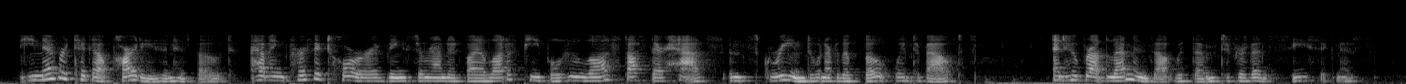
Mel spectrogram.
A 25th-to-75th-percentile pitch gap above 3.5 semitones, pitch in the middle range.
No: average, 3.1 semitones; medium, 160 Hz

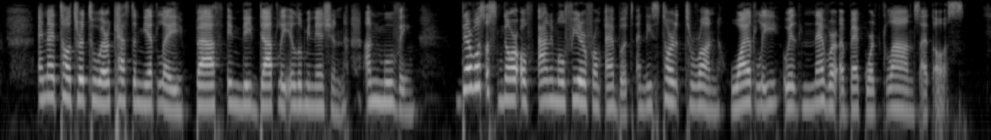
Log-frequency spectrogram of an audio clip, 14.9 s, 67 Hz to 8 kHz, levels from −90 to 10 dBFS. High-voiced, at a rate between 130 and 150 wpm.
Yes: high, 220 Hz; average, 145 wpm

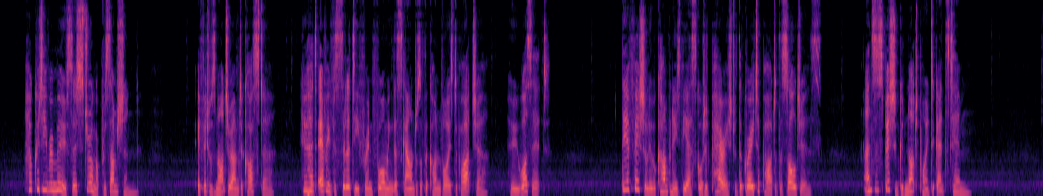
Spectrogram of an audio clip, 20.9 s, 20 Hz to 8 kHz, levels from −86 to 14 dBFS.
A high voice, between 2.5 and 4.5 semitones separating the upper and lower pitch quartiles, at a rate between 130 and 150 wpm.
No: high, 215 Hz; average, 4.9 semitones; average, 145 wpm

